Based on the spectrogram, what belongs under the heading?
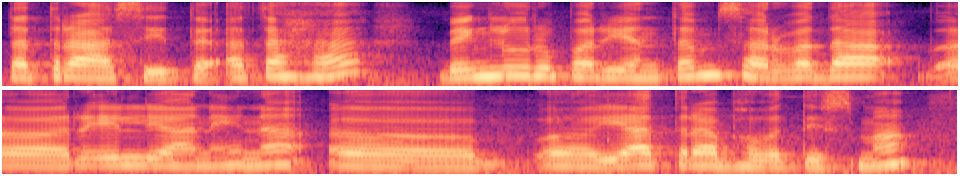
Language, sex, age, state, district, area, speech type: Sanskrit, female, 45-60, Andhra Pradesh, Kurnool, urban, spontaneous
